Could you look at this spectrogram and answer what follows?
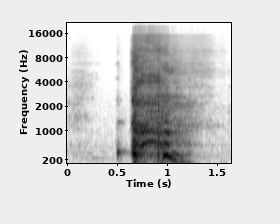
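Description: A single harsh, close cough, preceded by a short intake, loud and abrupt with a rough throaty tail.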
